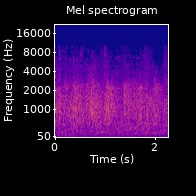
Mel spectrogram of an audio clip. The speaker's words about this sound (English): A big round of applause.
